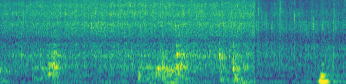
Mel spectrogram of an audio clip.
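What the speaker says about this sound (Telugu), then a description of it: "కట్ చేసుకున్న ఆనియన్స్ అయితే వేసేద్దాం ఎర్రగడ్డలో ఆనియన్స్ వేసుకొని బాగా ఏగనివ్వాలి" Chopped onions with curry leaves frying in hot oil for a potato curry, a loud, close, steady sizzle with a few stirring scrapes and no talk.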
